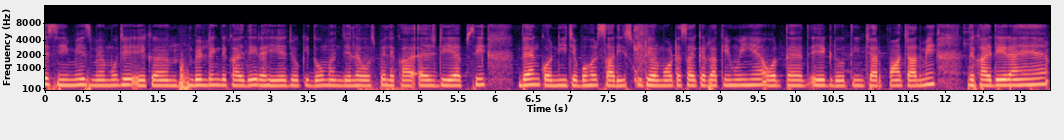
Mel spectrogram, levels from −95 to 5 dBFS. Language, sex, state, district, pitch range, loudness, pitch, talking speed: Hindi, female, West Bengal, Dakshin Dinajpur, 195-210 Hz, -15 LUFS, 200 Hz, 195 wpm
